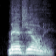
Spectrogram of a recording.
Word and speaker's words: Mangione: man Luigi and you let me get his pronunciation correct because I had it written down isn't it Manion Manion yes Luigi Manion only know because of Chuck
